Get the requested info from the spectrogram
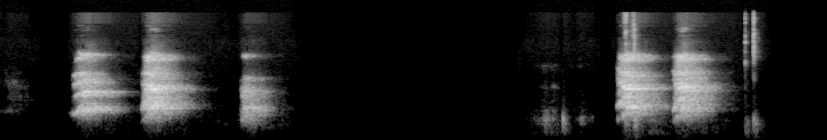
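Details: Playing Cavalier King Charles Spaniel puppies, raised indoors in a home pen, give sharp, high puppy barks: three quick yaps, a pause with faint scuffling, then two more strong barks.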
